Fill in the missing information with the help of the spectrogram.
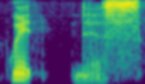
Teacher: witness, you won't hear the T. Your tongue will go to the T position and then make the N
